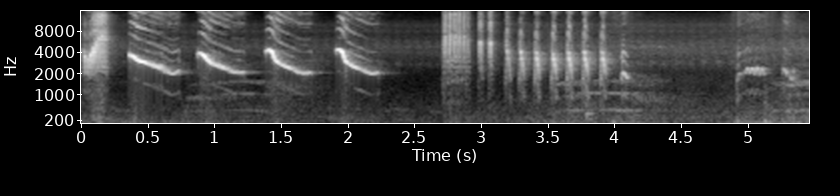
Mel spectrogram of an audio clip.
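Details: Sooty-headed bulbul in ngebren song: five loud, downward-sweeping whistles about two per second, then a fast run of clipped chattering notes and a few softer trailing whistles.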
